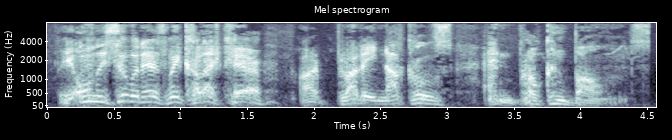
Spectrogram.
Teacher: Put that down 三个字是一字一顿的处理，然后呢 The only souvenir we collect here 稍有停顿，are bloody knuckles 停顿 and broken bones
